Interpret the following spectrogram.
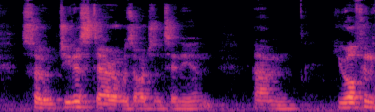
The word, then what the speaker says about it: Ginastera: hear his name pronounced hinistera with a with a typical um at the beginning but he actually preferred ginastera his father was from catalonia so the catalan pronunciation was with the g and um that's what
